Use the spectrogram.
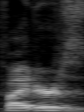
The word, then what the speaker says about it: FighterZ: No, it's pronounced fighters.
